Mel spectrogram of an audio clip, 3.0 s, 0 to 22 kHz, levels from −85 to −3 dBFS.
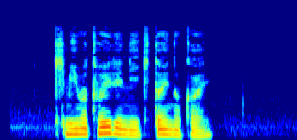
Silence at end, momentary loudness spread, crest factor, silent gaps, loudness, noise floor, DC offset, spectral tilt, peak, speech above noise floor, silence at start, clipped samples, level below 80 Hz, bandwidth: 0.85 s; 11 LU; 20 dB; none; -29 LUFS; -72 dBFS; under 0.1%; -6.5 dB/octave; -12 dBFS; 45 dB; 0.55 s; under 0.1%; -56 dBFS; 11 kHz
